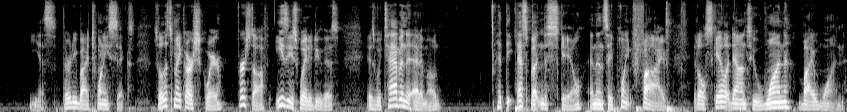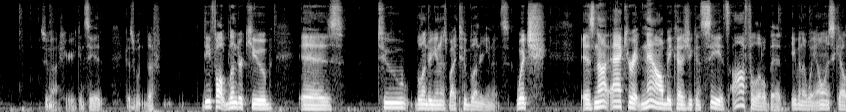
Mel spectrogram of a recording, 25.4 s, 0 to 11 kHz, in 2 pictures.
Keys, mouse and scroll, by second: 2.5 middle drag, 6.2 Tab, 7.8 s, 11.8 Tab, 12.6 middle click, 12.8 middle click, 14.1 g, 22.5-25.4 middle drag.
